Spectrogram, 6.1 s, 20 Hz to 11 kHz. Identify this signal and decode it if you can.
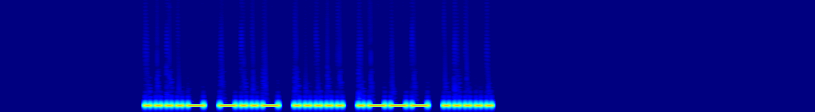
Morse code, heard as a keyed tone, about 28 wpm, 700 Hz. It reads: 4X5J5
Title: Code Groups - 5 Letter:Numbers - 30wpm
